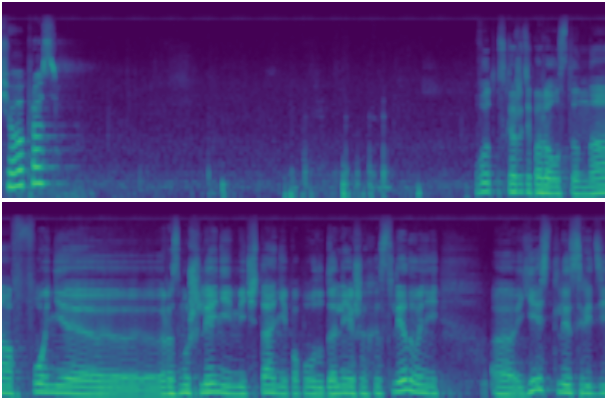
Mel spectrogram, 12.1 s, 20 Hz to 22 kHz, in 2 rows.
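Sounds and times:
microphone handling thumps and rustles: 2.0s - 4.4s.

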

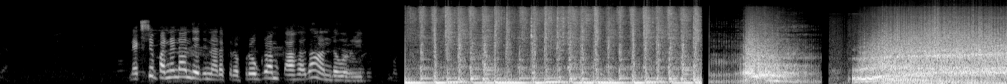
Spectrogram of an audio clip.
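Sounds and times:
music with steady beat: 4.1s - 7.0s
tiger roaring: 7.1s - 10.0s.

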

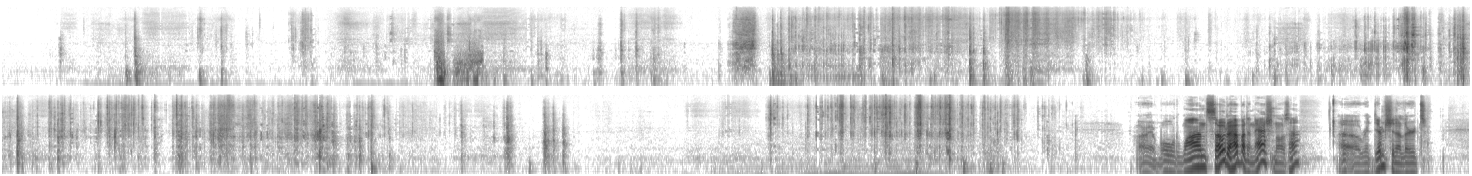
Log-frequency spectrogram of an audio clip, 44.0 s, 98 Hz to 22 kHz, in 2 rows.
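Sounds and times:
cardboard and foil packs handled: 4.3s - 4.8s, 11.6s - 17.3s, 19.1s - 29.8s, 33.5s - 38.0s
plastic wrap tearing and crinkling: 11.0s - 17.1s, 20.2s - 28.8s, 33.5s - 38.0s.

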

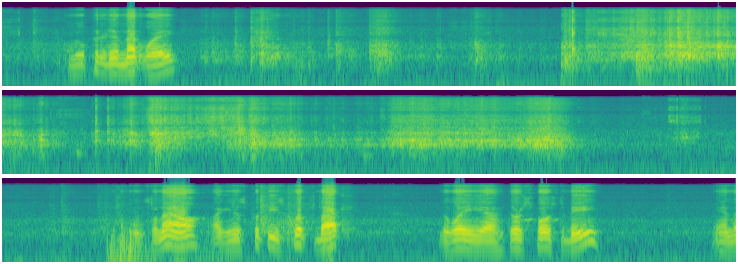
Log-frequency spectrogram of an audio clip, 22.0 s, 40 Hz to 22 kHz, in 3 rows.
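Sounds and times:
wooden box scraping against cage: 5.6s - 13.2s.

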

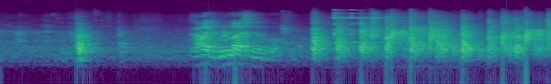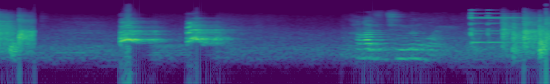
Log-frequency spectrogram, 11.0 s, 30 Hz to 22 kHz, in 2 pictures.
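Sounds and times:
man imitating dog barks: 6.7s - 7.8s.

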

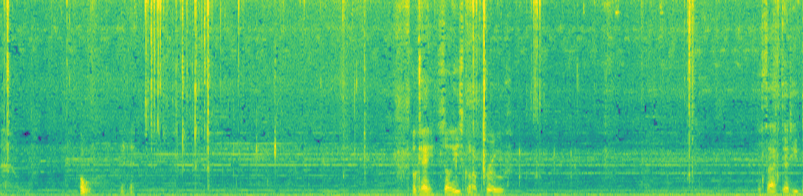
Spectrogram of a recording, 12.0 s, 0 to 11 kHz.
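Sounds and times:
dog cracking peanut shell: 2.0s - 4.3s, 6.9s - 8.8s.

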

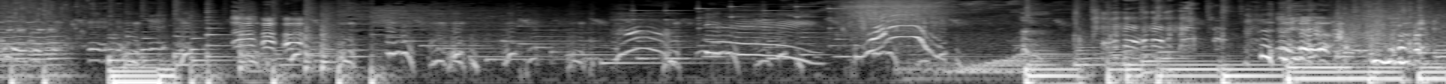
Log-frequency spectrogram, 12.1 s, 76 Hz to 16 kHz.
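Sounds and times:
upbeat children's song: 0.0s - 3.9s
cartoon voices giggling: 0.0s - 6.8s, 8.6s - 12.0s
tinkly chimes: 3.6s - 8.9s.

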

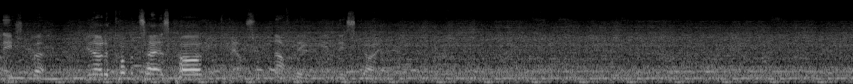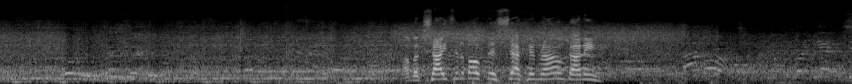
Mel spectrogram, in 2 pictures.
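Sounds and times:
background music with steady beat: 0.0s - 16.2s.

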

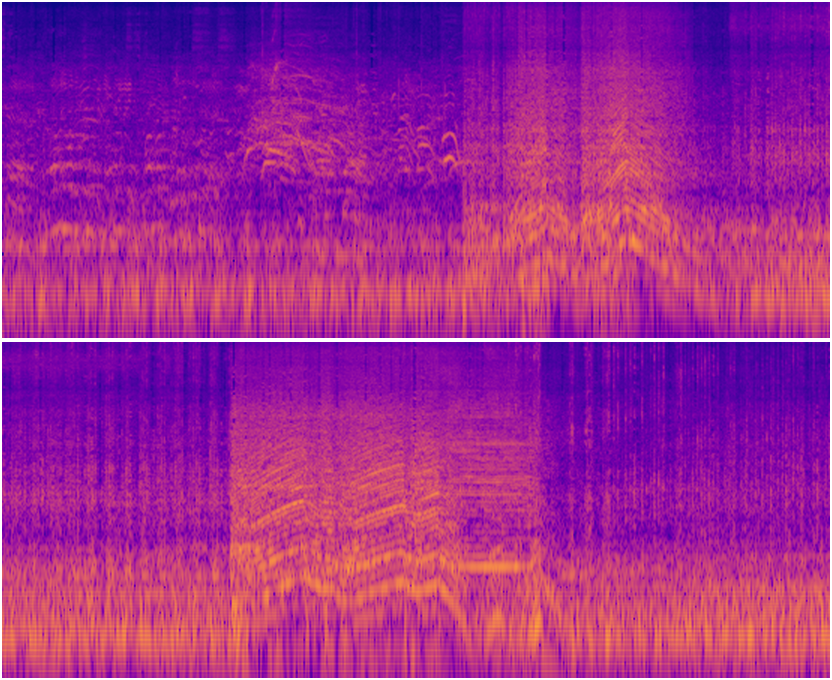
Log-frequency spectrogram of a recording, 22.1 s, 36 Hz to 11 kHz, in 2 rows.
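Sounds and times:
drag car engine revving: 6.1s - 22.0s.

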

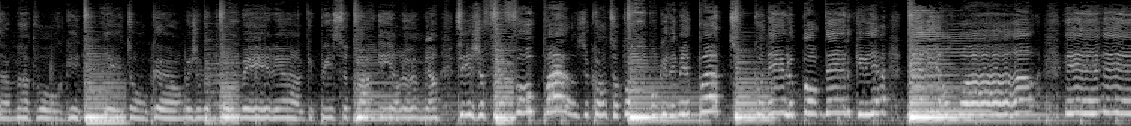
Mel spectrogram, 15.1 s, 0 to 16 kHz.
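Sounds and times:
person singing slow song: 0.0s - 15.0s
acoustic guitar strummed: 0.6s - 15.0s.

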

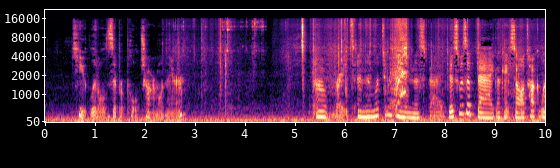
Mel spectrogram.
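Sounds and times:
zipper pull and charm jingling: 2.6s - 8.4s.

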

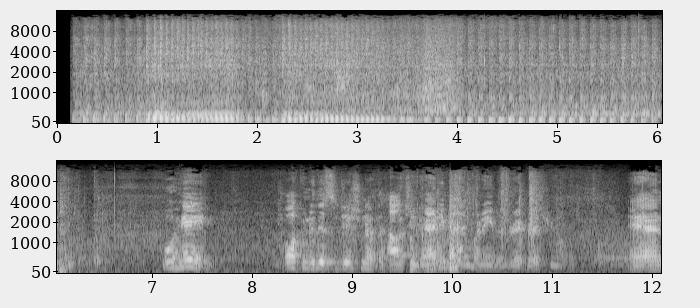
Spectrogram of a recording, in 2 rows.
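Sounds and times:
engine revving and idling: 0.2s - 6.3s.

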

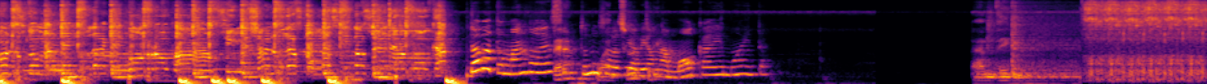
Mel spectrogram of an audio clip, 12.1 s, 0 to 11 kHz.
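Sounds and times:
person slurping a drink: 10.8s - 12.0s.

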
